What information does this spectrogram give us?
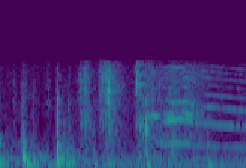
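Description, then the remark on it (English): A newborn baby's thin, wavering cry rises briefly after a few soft thumps, sounding somewhat faint, with no talking over it; a new child has just been born. “The new child is born.”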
